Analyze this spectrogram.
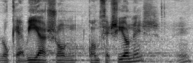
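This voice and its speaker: There is noticeable noise behind a man who talks at an even, moderate speed. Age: 70s. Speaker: historian. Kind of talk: public lecture. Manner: conversational, many fillers.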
